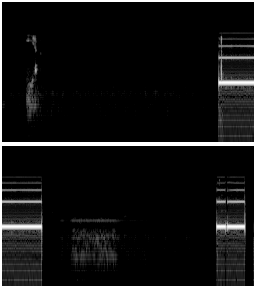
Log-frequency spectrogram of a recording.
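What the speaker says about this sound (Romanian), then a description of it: "Linia apelată este momentan ocupată" Telephone busy signal: loud steady beeping tones in two long bursts, with a brief recorded operator message spoken between them and a short noise at the start.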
